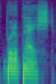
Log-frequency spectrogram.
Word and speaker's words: Budapest: Please pronounce it correctly. – Budapest.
